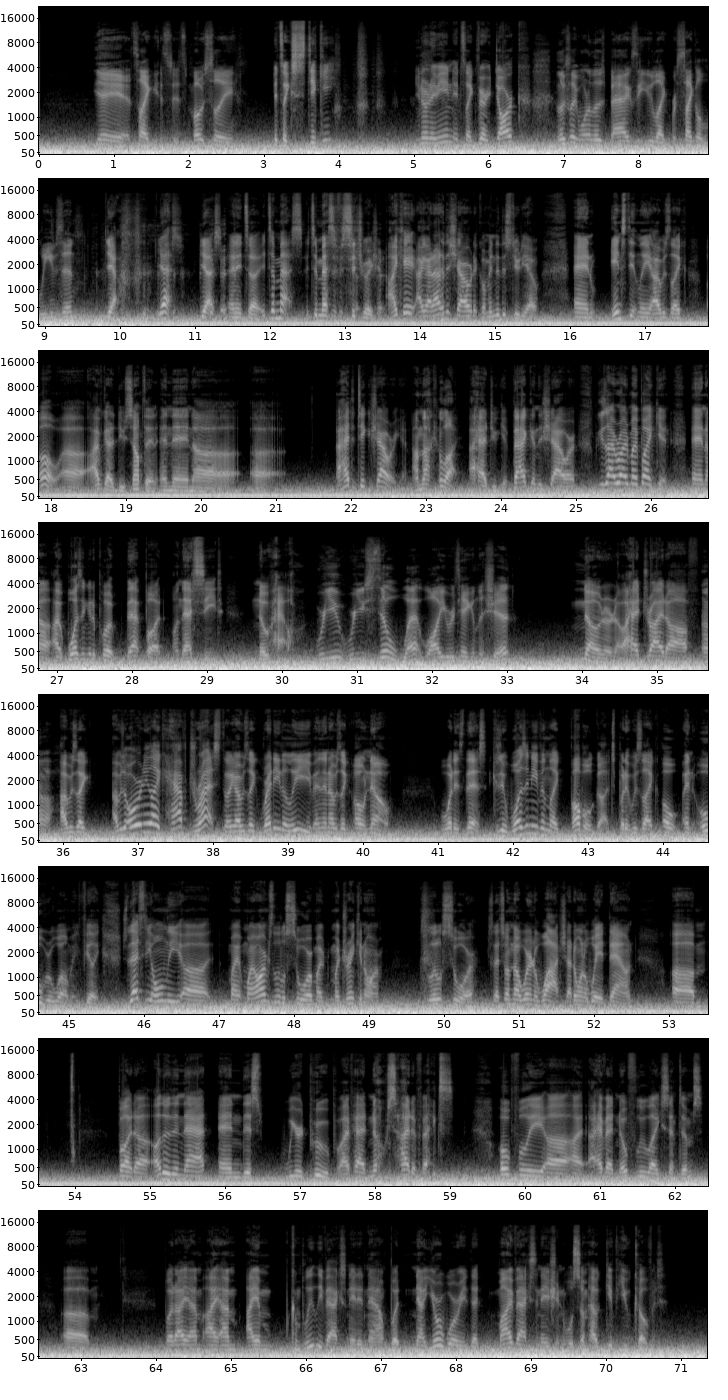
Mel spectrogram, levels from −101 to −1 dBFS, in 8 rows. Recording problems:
low rumble; loud; throughout; 2 dB below the speech

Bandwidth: 14.5 kHz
